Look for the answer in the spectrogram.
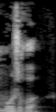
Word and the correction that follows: Musk: Elon, Elon Musgo. No, no se llama Elon Musk, el de... – Elon Musk, sí. Elon, Musk, perdón. Es que, la que de pronunciar.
